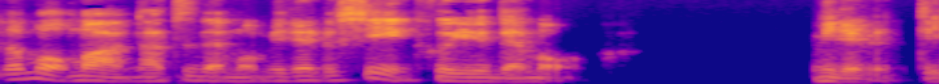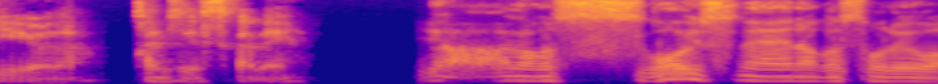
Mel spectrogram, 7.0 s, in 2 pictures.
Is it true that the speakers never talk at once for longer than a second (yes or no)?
yes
